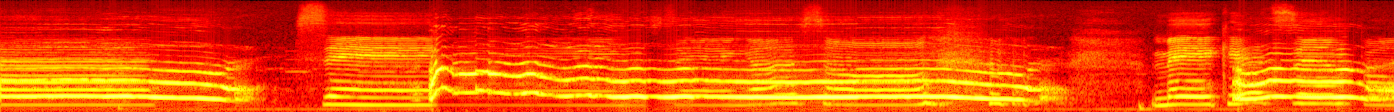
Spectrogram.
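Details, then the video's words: ['Several long, drawn-out howls from Merlin, an Australian Shepherd x Border Collie pet singing with its owner. The howls are separated by short pauses. Low sung human notes accompany them, and a final burst of shorter rising howls closes the duet.'] "Merlin and I sing a duet"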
